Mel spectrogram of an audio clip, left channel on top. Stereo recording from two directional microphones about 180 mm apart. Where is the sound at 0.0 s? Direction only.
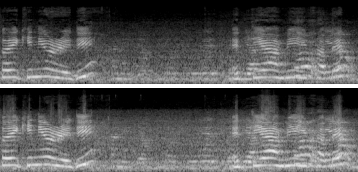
5° left (ahead or behind).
